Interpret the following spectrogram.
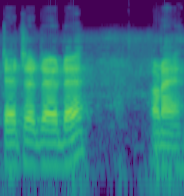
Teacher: ट वर्ग का उच्चारण स्थान मूर्धा होता है।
